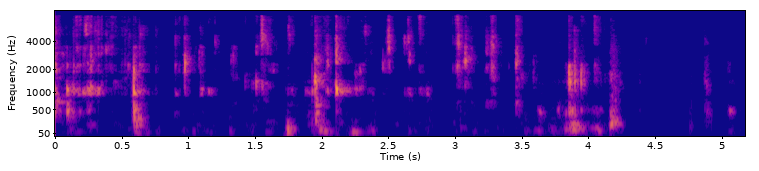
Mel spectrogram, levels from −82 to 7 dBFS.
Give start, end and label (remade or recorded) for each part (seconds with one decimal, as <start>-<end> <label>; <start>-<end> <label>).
0.0-0.5 remade; 0.5-1.4 recorded; 1.4-5.2 remade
